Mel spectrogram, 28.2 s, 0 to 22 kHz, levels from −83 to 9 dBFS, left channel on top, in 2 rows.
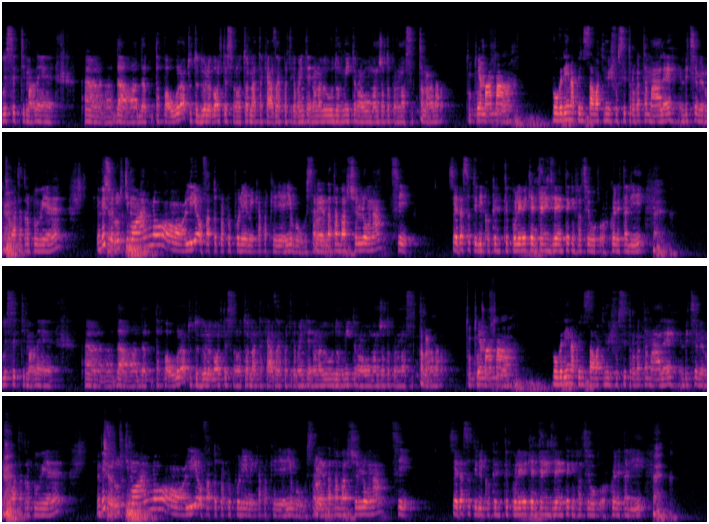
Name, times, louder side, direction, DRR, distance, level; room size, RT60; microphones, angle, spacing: voice 1, 0.0-1.4 1.6-8.7 9.5-10.3 11.0-15.7 16.0-22.2 23.0-27.2, left 4 dB, 65° left, 0.7 m, -30 dB
voice 2, 9.3-10.6 11.2-11.3 11.6-11.7 14.1-14.4 16.0-16.3 16.6-16.9 20.3-20.5 27.1-27.5, right 2 dB, 80° right, 1.5 m, -34 dB
13.5 x 13.0 x 2.5 m
head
